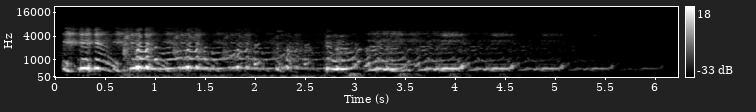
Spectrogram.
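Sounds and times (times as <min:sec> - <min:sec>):
child laughing: 0:00.0 - 0:05.1.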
